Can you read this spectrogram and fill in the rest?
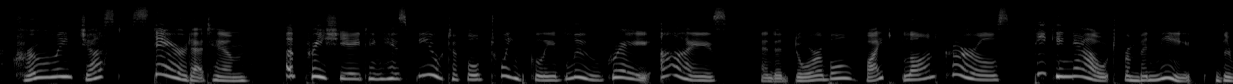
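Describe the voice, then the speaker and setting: Expressive, unhurried woman narrator. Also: on the high side, no room sound, clean studio sound. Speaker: podfic narrator. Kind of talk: scripted narration of light romantic fiction.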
